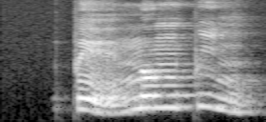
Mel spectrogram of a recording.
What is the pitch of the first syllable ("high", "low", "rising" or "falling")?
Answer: low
